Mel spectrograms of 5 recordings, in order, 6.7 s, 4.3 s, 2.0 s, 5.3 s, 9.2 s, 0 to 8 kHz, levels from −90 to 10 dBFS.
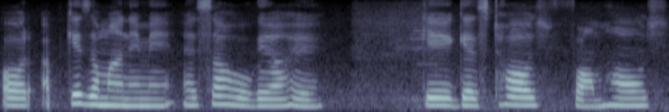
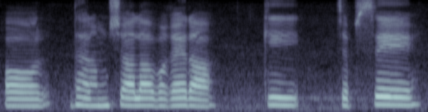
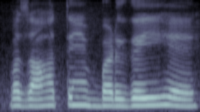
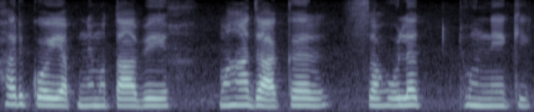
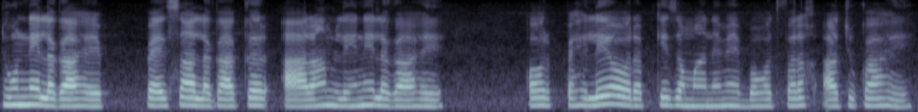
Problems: background sounds at intervals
